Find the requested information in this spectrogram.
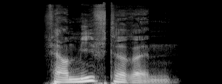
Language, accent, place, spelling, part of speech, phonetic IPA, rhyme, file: German, Germany, Berlin, vermiefteren, adjective, [fɛɐ̯ˈmiːftəʁən], -iːftəʁən, De-vermiefteren.ogg
- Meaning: inflection of vermieft: 1. strong genitive masculine/neuter singular comparative degree 2. weak/mixed genitive/dative all-gender singular comparative degree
